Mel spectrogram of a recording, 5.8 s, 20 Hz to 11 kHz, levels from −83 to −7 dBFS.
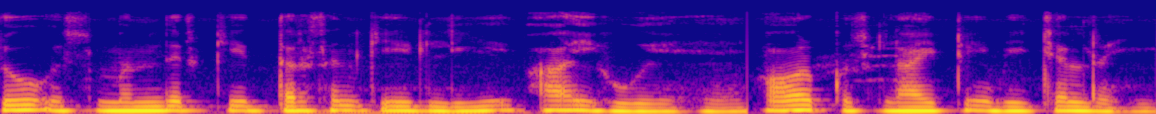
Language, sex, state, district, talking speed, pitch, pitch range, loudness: Hindi, male, Uttar Pradesh, Jalaun, 175 wpm, 125 Hz, 120-135 Hz, -16 LUFS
